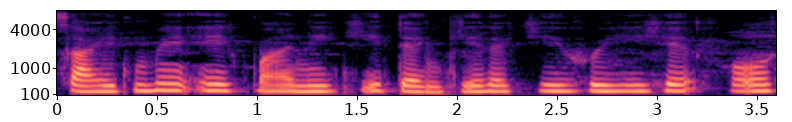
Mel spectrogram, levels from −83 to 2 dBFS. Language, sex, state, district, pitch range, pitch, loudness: Hindi, female, Punjab, Kapurthala, 195-220 Hz, 205 Hz, -18 LUFS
